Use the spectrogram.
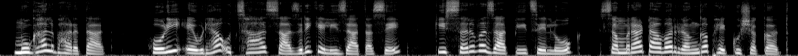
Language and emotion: Marathi, neutral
